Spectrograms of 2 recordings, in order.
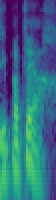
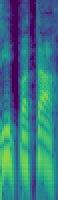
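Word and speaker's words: יפתח: So, if you see in 300, according to Rav Mazuz, the correct pronunciation is yipatach. See the appendix Leuk Megirsa found in the prayer book of the Ish Matzliach. Almost all other prayer books, though, spell it yipateach as it appears here, right?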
